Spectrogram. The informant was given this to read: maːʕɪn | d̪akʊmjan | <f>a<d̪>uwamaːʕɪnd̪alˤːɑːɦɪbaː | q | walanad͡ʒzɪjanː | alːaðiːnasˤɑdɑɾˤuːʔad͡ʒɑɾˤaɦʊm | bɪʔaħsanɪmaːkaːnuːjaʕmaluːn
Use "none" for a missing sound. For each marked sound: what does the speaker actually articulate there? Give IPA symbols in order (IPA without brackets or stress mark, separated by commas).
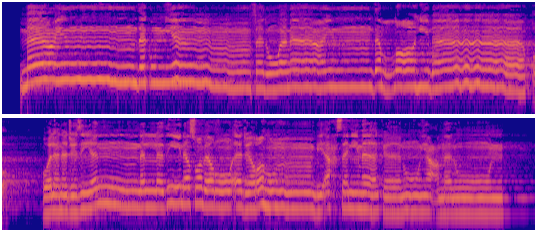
f, d̪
